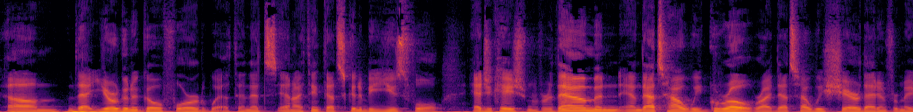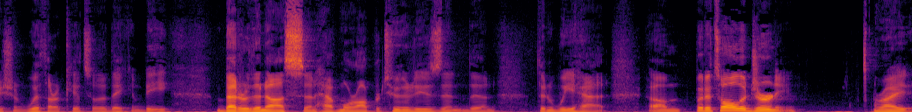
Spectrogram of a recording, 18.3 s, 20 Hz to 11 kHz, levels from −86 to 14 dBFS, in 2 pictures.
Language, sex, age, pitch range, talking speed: English, male, 40-59, 120-135 Hz, 215 wpm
